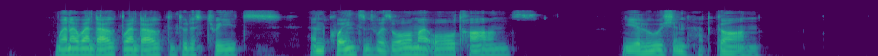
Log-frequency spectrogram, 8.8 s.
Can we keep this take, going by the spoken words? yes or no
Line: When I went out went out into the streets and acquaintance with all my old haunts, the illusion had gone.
yes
